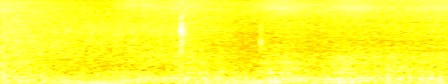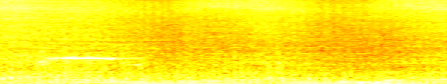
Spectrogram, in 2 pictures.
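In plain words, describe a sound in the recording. Car tyres rumble over a rough surface.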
